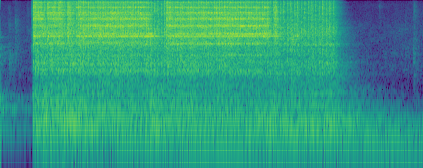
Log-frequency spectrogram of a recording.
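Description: Pneumatic rock drill on a column mount hammering at full speed in a mine tunnel: it starts suddenly just after the count, runs as a loud, rapid, steady clatter for about six seconds, then stops, its sound dying away in the tunnel's echo.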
